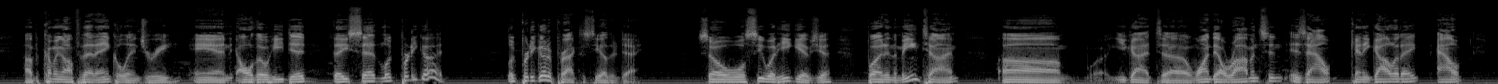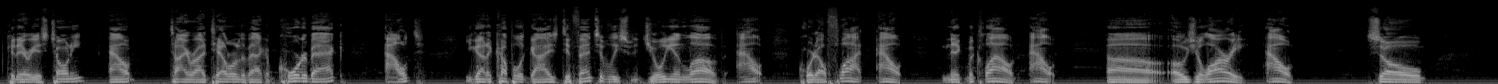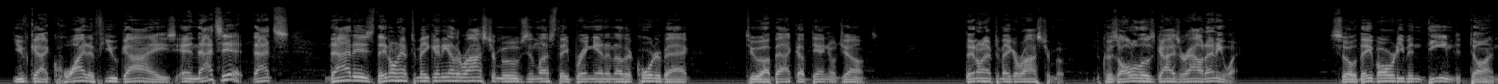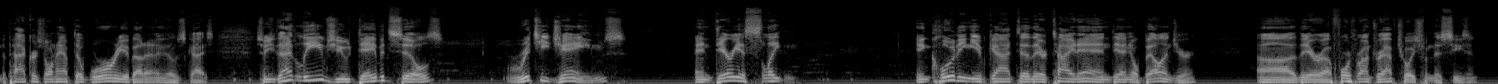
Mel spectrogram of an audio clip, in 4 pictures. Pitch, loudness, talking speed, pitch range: 115 Hz, -28 LUFS, 170 wpm, 90-130 Hz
